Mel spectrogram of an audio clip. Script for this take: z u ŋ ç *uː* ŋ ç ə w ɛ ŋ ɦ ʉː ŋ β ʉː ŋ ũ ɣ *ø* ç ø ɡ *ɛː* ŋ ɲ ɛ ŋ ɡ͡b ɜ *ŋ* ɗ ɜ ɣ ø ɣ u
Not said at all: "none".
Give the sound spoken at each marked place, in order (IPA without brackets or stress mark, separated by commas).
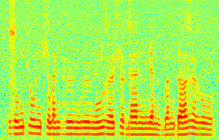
uː, ø, ɛː, ŋ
